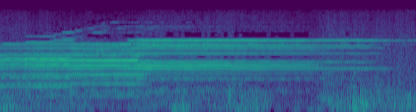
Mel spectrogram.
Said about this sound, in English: I rang the doorbell. No answer.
